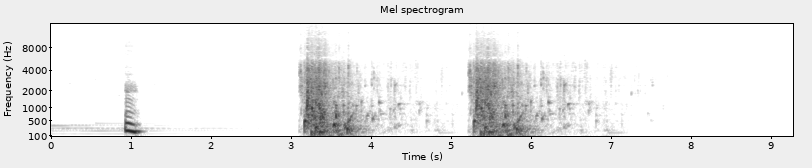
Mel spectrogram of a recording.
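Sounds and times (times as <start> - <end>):
speech: 0.9 - 1.2
large sea turtle plunging into sea water: 3.1 - 7.5.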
